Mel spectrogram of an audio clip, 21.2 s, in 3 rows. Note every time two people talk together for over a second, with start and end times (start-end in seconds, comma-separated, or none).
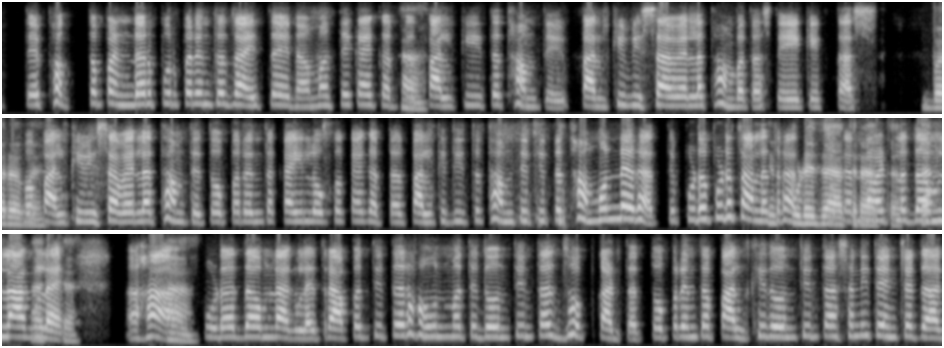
12.8-14.6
